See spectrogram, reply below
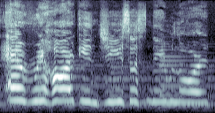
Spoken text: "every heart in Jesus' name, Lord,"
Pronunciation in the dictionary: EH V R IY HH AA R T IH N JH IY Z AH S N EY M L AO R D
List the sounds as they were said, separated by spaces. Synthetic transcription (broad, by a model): EH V R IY HH AA R T IH N JH IY S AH S N EY M L AO R D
